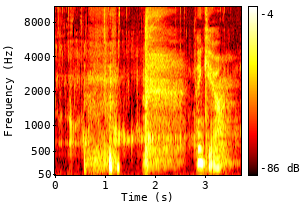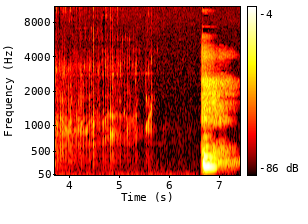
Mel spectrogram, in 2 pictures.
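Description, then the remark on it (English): Wine splashes softly into a glass in a short pour with a rising, filling tone, followed after a pause by a brief whispered voice. “I love relaxing with a handsome man at my side and a good wine in my glass. Perhaps you could pour us some?”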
